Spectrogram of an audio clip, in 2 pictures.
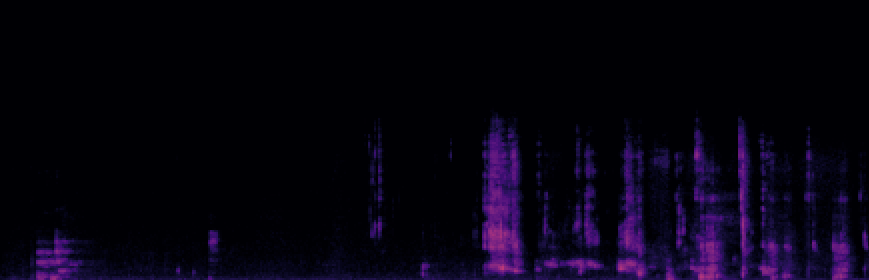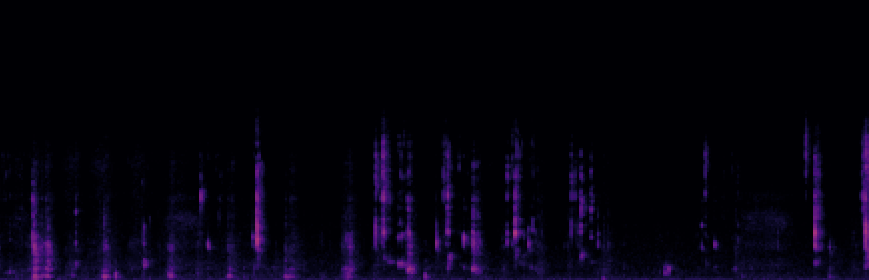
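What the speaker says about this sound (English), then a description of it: "I'm going to taste the French fry." French fries with honey mustard are bitten and chewed close to the microphone in a series of quiet, irregular crunchy and wet mouth sounds, with brief pauses between bites.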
